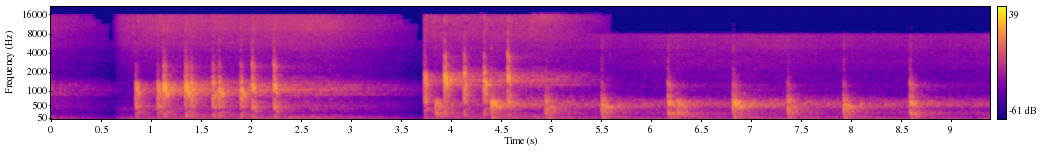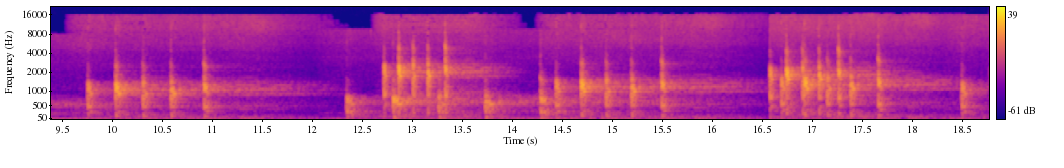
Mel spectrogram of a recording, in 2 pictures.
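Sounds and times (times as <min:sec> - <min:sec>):
knocking thread noise: 0:00.8 - 0:02.4, 0:03.8 - 0:09.0, 0:09.6 - 0:11.3, 0:12.3 - 0:18.7.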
